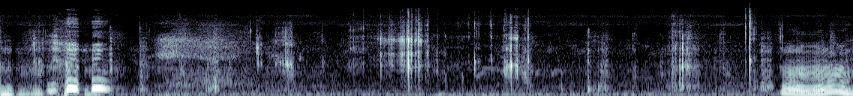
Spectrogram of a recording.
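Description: Crunchy bites and chewing on spicy pounded cuttlefish tentacle salad with fermented fish sauce, close and repeated, mixed with talking throughout.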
